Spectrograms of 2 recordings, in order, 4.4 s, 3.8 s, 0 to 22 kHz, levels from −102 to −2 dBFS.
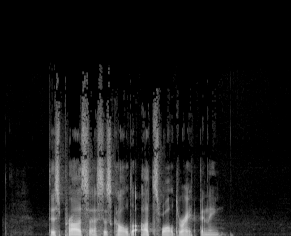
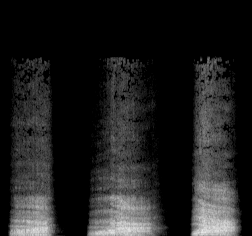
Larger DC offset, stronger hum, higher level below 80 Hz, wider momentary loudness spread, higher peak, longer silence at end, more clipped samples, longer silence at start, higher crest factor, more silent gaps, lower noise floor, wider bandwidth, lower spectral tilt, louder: neither; neither; first, -54 dBFS vs -60 dBFS; about the same, 13 LU vs 15 LU; about the same, -4 dBFS vs -4 dBFS; first, 1.1 s vs 0.25 s; neither; first, 0.75 s vs 0.15 s; first, 24 dB vs 18 dB; neither; about the same, -80 dBFS vs -82 dBFS; second, 15 kHz vs 17 kHz; second, -4.5 dB/octave vs -6.5 dB/octave; second, -26 LUFS vs -20 LUFS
